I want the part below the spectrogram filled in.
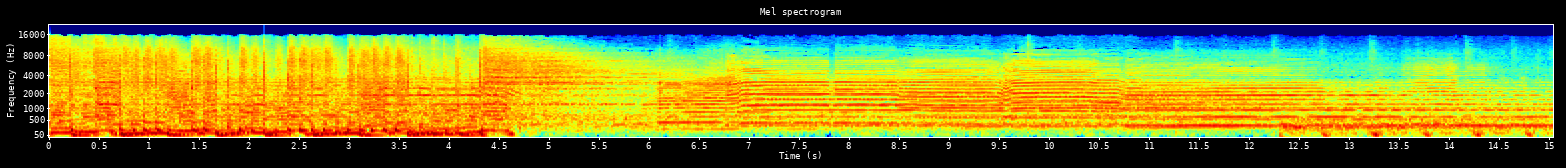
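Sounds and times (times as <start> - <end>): slow melody of long held notes: 0.5 - 15.0.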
